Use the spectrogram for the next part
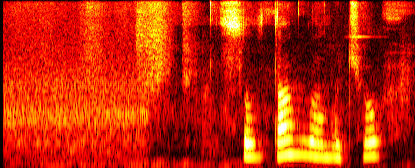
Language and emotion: Russian, neutral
